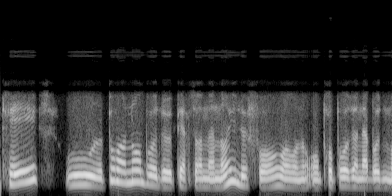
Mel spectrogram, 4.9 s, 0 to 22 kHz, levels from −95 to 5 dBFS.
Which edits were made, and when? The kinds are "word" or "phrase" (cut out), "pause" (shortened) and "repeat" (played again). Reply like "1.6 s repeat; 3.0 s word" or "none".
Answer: 1.3 s word; 2.0 s word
